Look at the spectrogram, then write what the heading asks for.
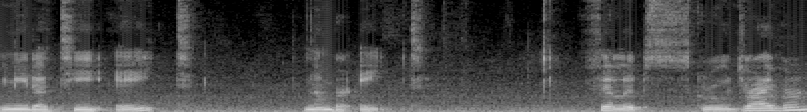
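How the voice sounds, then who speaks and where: Speaking at a very slow pace with long, frequent pauses, a woman with a Puerto Rican accent has a fairly low pitch, a dark, mellow, somewhat breathy tone and ordinary pitch variation. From Puerto Rico. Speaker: crafter, online shop owner. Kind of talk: DIY repair tutorial. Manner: shy.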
